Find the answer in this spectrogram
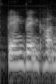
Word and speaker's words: Bang Bang Con: So we pronounce the name of this conference Bang Bang Con. It's written with 2 exclamation points.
